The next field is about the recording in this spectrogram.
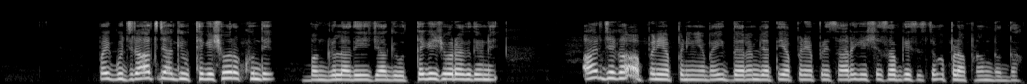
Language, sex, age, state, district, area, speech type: Dogri, female, 18-30, Jammu and Kashmir, Udhampur, rural, spontaneous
